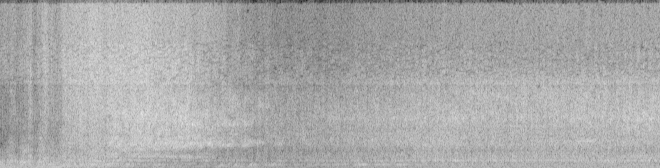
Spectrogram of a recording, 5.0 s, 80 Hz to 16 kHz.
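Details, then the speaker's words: 5.7L 3rd-gen Hemi (Dodge) with Comp Cams, needing throttle to stay running and suspected vacuum leak: loud rough uneven stumbling beat; owner suspects spat push rod or thrown rod, not confirmed; misfire. "We're misfiring. We are 100%."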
